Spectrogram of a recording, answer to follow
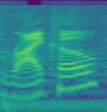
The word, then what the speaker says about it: Raikou: thought it was Raichu I mean it's Ri r-a-i-k-o-u so unless they're getting real quirky with their pronunciation I think it could only be I could I've heard ryko I've heard raiku which I I go with personally because it makes sense it's like a cougar which I know doesn't always translate to pronunciation but it makes sense in my head at least are we not talking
